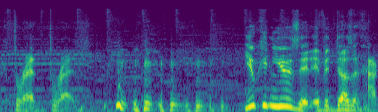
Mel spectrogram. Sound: laughs

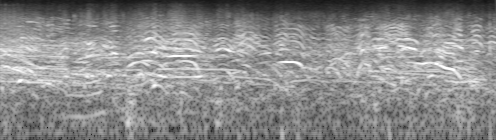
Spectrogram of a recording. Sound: children shouting

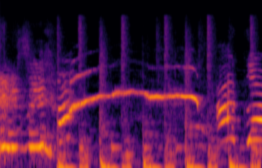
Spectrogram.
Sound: screaming

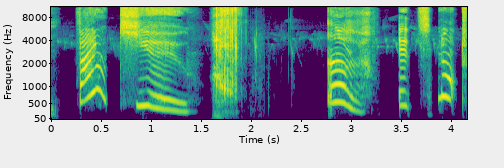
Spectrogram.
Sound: crunch!

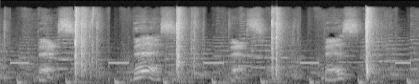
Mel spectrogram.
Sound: beep

